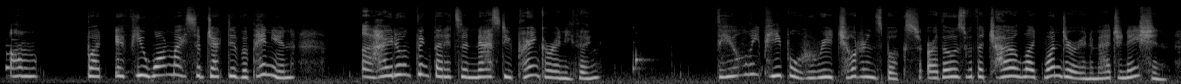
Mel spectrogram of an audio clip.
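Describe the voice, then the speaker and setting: A woman's voice: very high-pitched, normal speed. A woman voicing a timid, bookish young researcher in a video game, speaking in a polite, tentative and precise way. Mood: tentative, thoughtful. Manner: tentative, precise, formal wording.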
